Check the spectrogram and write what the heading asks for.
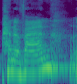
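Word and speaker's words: Pen y Fan: And in the UK as well, particularly here, my beloved Penavan, as we had this conversation. It's not fan, it's van. – It's spelled F-A-N. – Jeez, it's how you pronounce it in Welsh.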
